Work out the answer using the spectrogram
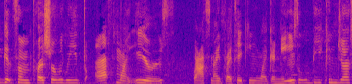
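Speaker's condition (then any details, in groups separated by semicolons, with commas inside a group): Cerebral palsy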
